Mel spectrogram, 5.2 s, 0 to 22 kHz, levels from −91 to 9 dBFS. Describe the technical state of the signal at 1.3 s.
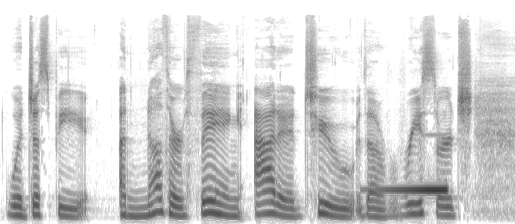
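At 1.3 s the speech signal is intact, with no audible technical fault at that moment.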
